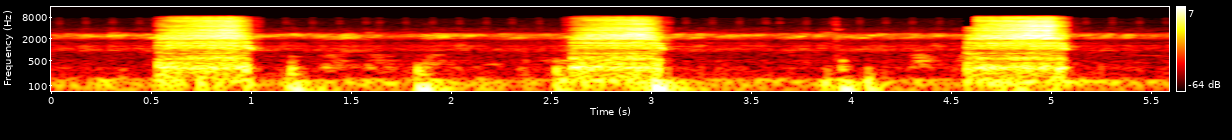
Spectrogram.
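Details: Begging owlets inside nest box C, evening of 3/2/24, waiting to be fed: three loud breathy hisses roughly two seconds apart, each about half a second long, over a faint constant electronic hum.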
